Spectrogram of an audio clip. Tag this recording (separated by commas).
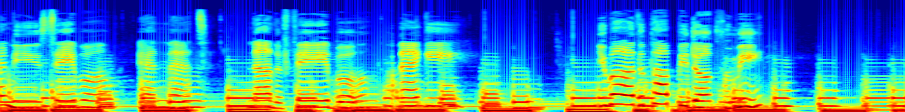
Music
